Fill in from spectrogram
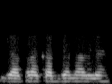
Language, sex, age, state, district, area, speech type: Dogri, male, 18-30, Jammu and Kashmir, Jammu, urban, conversation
